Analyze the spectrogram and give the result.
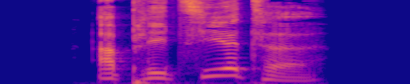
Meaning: inflection of appliziert: 1. strong/mixed nominative/accusative feminine singular 2. strong nominative/accusative plural 3. weak nominative all-gender singular
- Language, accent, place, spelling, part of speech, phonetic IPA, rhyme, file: German, Germany, Berlin, applizierte, adjective / verb, [apliˈt͡siːɐ̯tə], -iːɐ̯tə, De-applizierte.ogg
